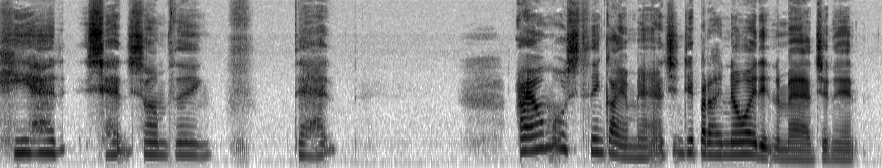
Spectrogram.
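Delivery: crying, tearful voice that catches and chokes up. Telling about a conversation about rents, now tearful and choked up. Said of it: "now I'm crying and getting choked up".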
